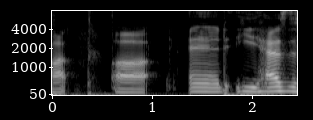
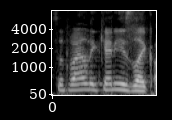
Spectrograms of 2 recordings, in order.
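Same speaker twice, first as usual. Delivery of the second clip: usual speaking voice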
